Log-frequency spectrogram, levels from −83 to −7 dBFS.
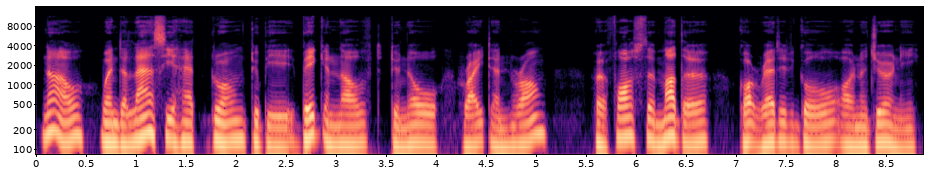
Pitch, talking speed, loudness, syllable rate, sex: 125 Hz, 170 wpm, -20 LUFS, 4.2 syllables/s, male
